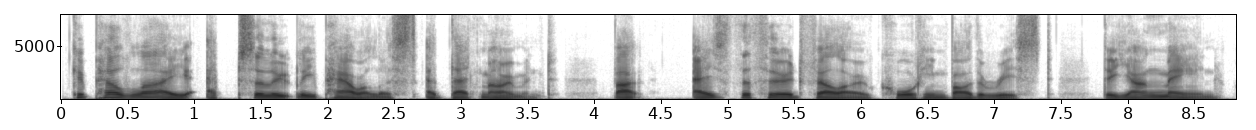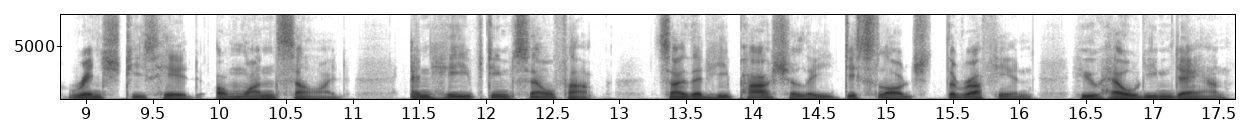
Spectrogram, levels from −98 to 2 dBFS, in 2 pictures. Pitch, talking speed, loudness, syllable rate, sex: 105 Hz, 140 wpm, -20 LUFS, 4.0 syllables/s, female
